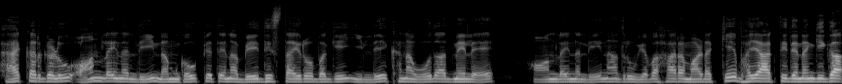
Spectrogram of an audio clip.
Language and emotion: Kannada, fearful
